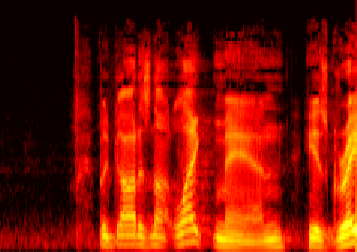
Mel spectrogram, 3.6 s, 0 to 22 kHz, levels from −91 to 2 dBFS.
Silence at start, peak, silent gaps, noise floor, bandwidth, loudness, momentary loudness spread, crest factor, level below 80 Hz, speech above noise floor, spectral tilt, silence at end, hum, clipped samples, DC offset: 0.75 s; -4 dBFS; none; -67 dBFS; 16 kHz; -28 LUFS; 7 LU; 22 dB; -72 dBFS; 41 dB; -4.5 dB/octave; 0 s; none; under 0.1%; under 0.1%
